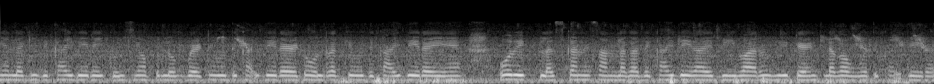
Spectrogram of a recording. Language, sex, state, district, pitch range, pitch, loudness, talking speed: Hindi, female, Uttar Pradesh, Etah, 200-210 Hz, 205 Hz, -17 LUFS, 250 wpm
